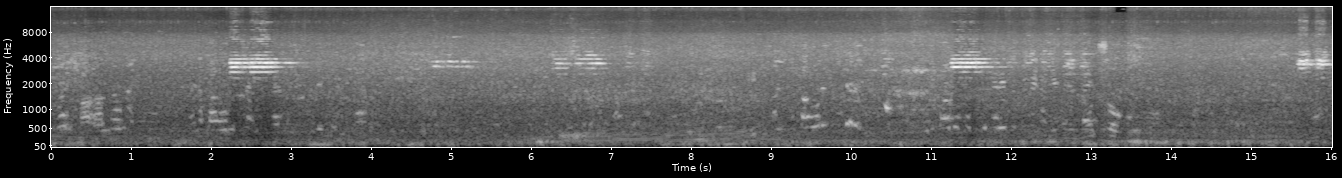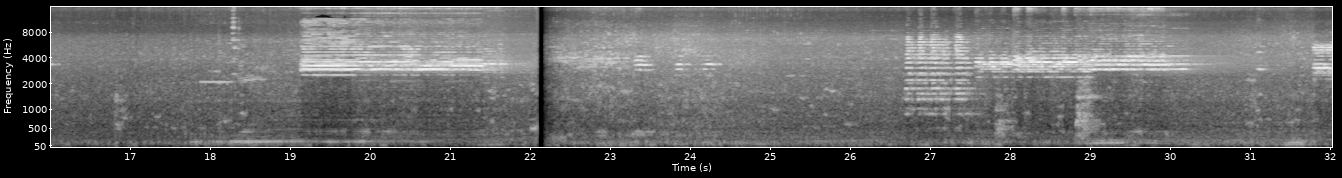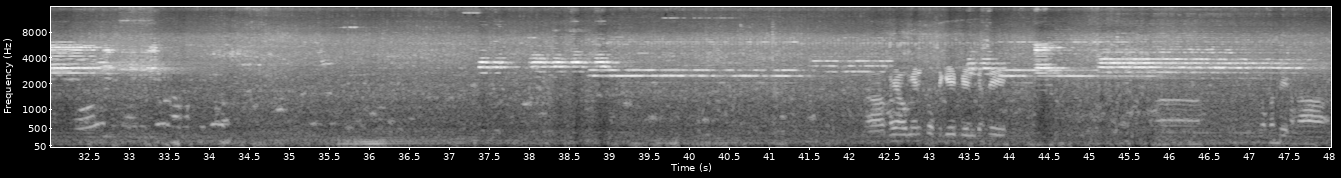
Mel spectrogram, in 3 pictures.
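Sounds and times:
street traffic engines: 0.0s - 48.0s
voices: 0.0s - 48.0s
loud high-pitched vehicle tone: 17.7s - 20.5s.

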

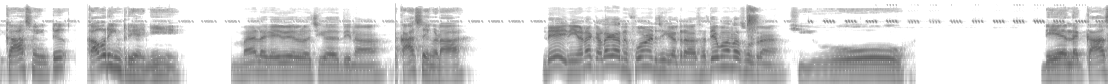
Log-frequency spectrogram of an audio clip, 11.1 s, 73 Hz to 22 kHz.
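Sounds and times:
men talking: 0.0s - 1.8s, 2.4s - 4.7s, 5.4s - 9.1s, 10.4s - 11.0s
crickets chirping: 0.0s - 11.0s.

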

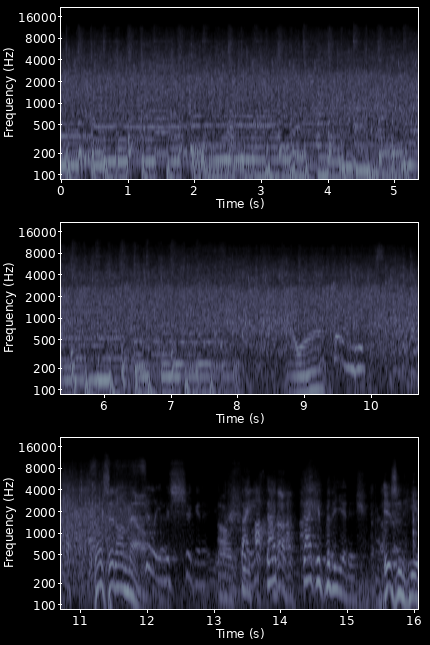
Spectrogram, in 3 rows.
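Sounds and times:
band playing: 0.0s - 9.4s
audience applause: 0.0s - 12.0s.

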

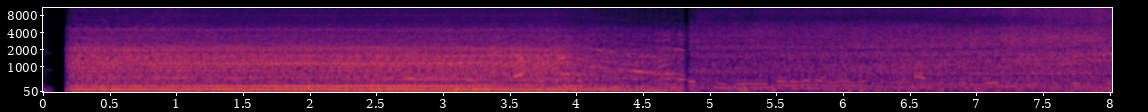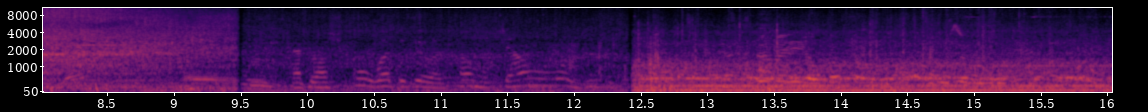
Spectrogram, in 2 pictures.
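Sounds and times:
diesel engine running: 0.0s - 16.0s
people's voices: 2.5s - 16.0s.

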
